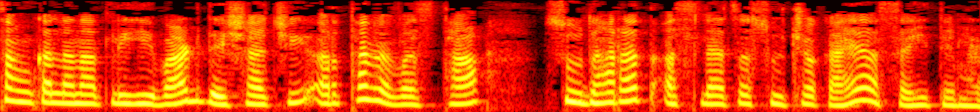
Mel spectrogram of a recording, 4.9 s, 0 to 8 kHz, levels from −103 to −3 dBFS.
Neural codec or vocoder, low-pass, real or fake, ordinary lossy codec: none; none; real; none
